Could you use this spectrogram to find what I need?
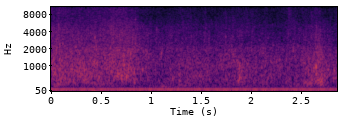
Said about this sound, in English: how soothing. And listen to the sounds, Just listen. The waves very gently coming home to the shore.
